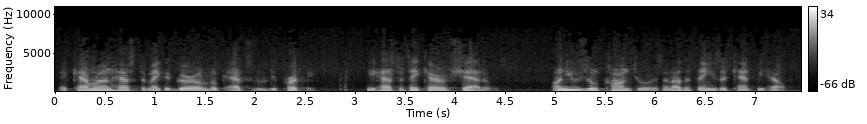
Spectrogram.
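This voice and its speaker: A man's voice: a little high, animated, a little fast. A man giving a scripted guest endorsement on 1930s radio. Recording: muffled vintage 1930s radio broadcast.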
